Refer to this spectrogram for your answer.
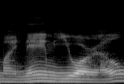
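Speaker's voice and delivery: ordinary delivery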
